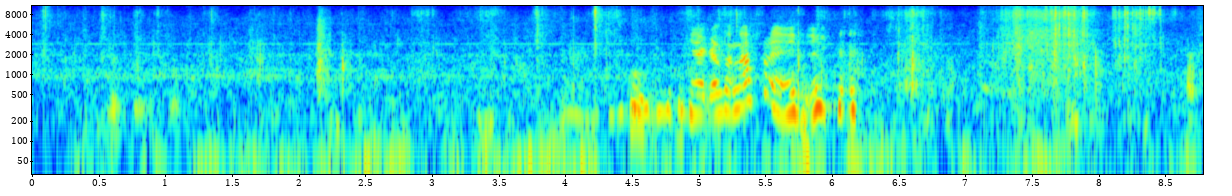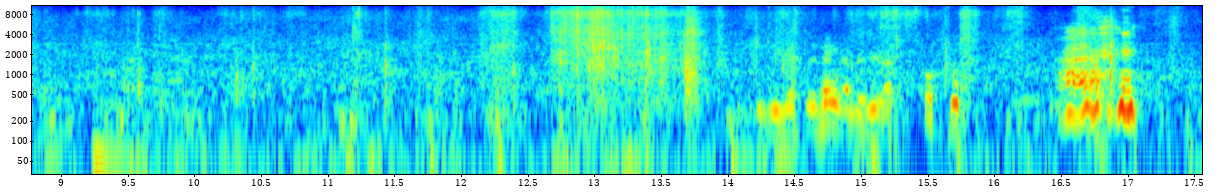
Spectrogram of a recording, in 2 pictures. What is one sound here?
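Footsteps swish through grass outdoors.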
